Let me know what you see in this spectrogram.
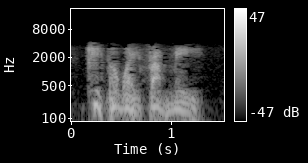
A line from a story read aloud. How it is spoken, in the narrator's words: Viserys hissed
